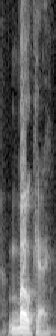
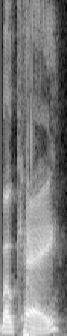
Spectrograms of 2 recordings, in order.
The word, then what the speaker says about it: bokeh: do you pronounce it I pronounce it bokeh Accent on both syllables Bo que bokeh bokeh it is not bouquet I know that that's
